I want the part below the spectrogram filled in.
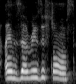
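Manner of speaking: mock French declaration; terrible French accent. Shown as a demonstration. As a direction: put on a bad French accent, RESISTANCE as "ray-zee-STAHNSS". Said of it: "my terrible French accent".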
